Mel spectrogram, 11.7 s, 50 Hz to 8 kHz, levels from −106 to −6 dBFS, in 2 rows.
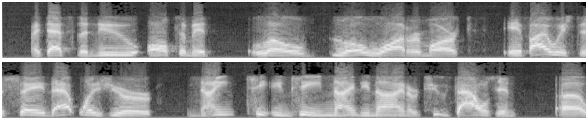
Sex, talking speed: male, 110 wpm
